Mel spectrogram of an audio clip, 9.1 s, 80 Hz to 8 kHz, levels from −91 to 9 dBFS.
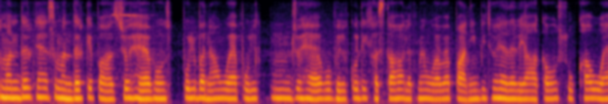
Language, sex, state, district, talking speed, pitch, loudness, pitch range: Hindi, female, Delhi, New Delhi, 215 wpm, 195 Hz, -16 LUFS, 190-205 Hz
